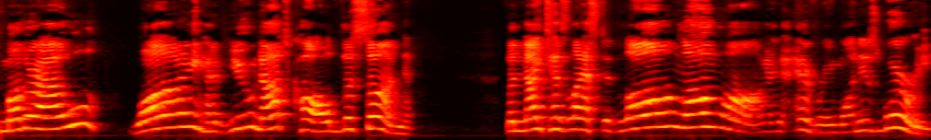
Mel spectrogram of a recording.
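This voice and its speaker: A female-sounding voice puts on a character voice, pitched high. She speaks at a very slow pace. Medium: read story. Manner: grave, deliberate.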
